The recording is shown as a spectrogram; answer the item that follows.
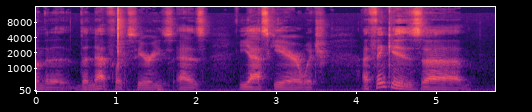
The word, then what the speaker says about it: Jaskier: But the original version is Jaskier, which is how they pronounce it, or how they say it in the Netflix show.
